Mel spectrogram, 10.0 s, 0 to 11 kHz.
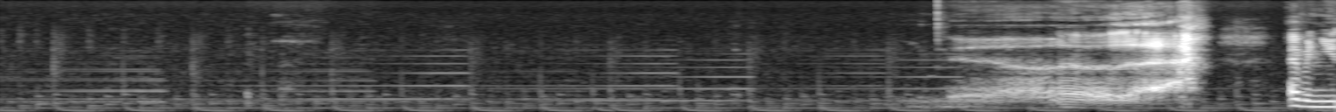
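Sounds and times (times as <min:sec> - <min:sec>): man groaning: 0:06.9 - 0:09.1.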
